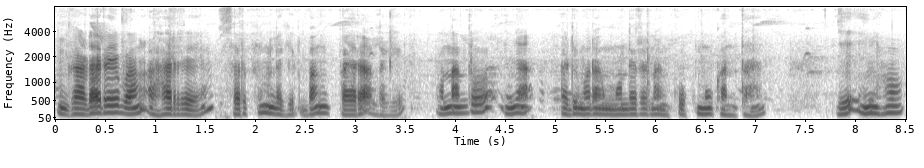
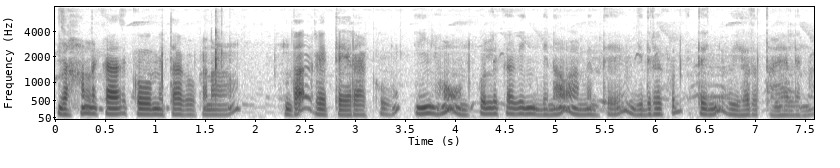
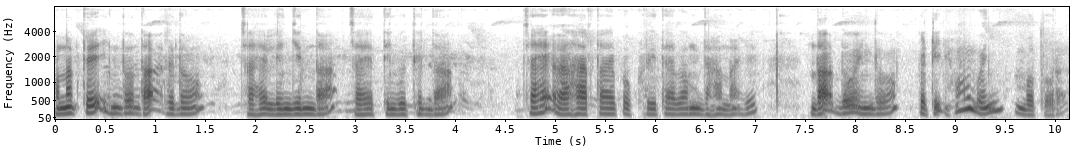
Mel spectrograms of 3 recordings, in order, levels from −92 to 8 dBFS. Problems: none marked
